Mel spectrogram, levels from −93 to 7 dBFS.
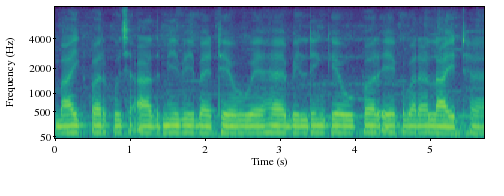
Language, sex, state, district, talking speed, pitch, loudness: Hindi, male, Odisha, Malkangiri, 155 wpm, 110 Hz, -16 LUFS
